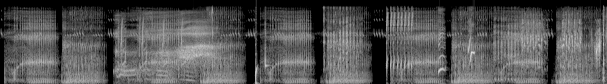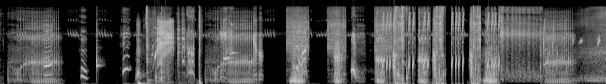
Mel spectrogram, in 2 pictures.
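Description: A cartoon character groans and babbles in a silly, exaggerated voice.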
